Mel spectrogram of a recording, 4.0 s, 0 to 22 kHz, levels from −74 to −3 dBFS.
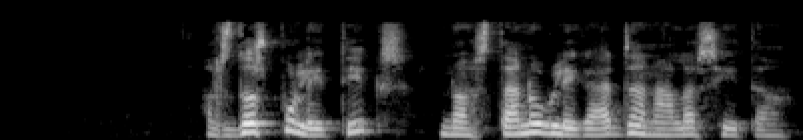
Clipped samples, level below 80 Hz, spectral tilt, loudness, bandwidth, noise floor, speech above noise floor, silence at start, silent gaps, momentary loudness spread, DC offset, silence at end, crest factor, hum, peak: under 0.1%; -66 dBFS; -3.5 dB/octave; -20 LUFS; 11.5 kHz; -70 dBFS; 49 dB; 1.05 s; none; 9 LU; under 0.1%; 0.1 s; 22 dB; none; 0 dBFS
